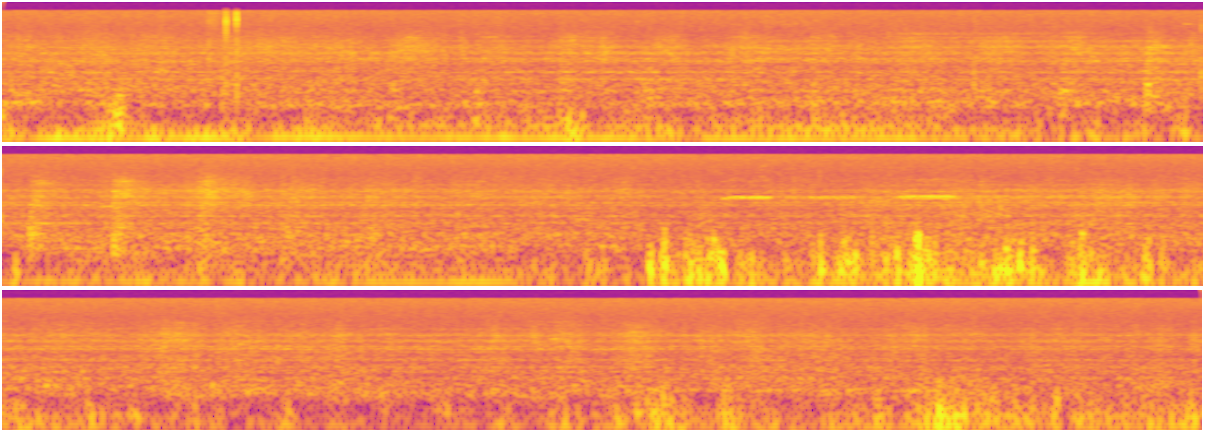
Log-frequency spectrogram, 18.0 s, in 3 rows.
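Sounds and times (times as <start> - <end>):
wheels clicking over rail joints: 0.0 - 10.8, 11.4 - 18.0
distant freight train rumble: 0.0 - 18.0.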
